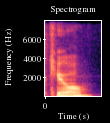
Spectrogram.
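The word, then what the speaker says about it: 今日: It's ima and nichi put together, which makes oh no, that's kyo. Okay, I was thinking that's right. I was thinking ima and asa put together. Yeah, that's kyo.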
